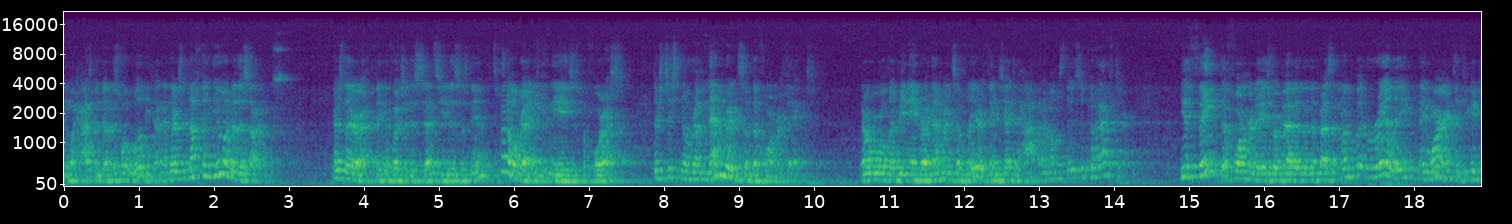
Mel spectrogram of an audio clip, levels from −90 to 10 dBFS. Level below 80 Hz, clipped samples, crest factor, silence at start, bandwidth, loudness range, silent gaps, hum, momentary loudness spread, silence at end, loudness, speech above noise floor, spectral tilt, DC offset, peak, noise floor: -50 dBFS; under 0.1%; 18 dB; 0 s; 10 kHz; 3 LU; none; none; 10 LU; 0 s; -20 LUFS; 26 dB; -7.5 dB/octave; under 0.1%; -2 dBFS; -45 dBFS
